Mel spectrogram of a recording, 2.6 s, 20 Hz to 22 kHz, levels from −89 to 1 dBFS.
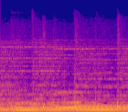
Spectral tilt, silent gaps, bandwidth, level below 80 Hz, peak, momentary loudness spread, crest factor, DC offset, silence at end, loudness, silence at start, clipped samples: -7.5 dB/octave; none; 11.5 kHz; -52 dBFS; -10 dBFS; 2 LU; 12 dB; 3%; 0 s; -23 LUFS; 0 s; under 0.1%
